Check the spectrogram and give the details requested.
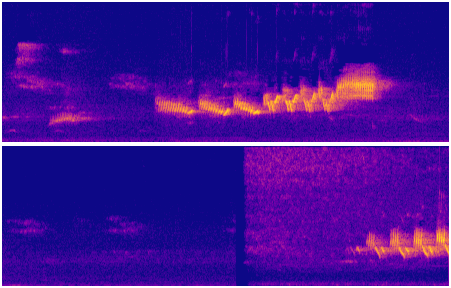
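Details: Cerulean warbler delivering a complete buzzy song of quickened rising notes topped by a high final buzz. A second song begins at the close, with faint low rumble underneath.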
